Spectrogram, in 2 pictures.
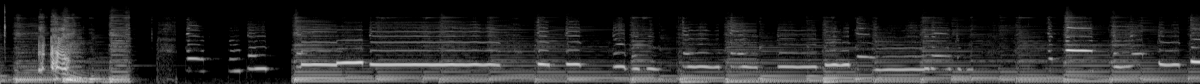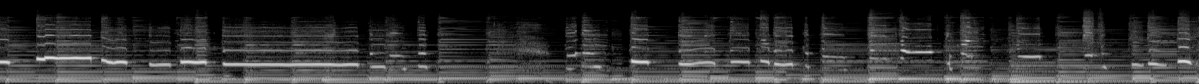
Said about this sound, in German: Und auf Sunset Boulevard pfeife ich ein Lied für dich.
